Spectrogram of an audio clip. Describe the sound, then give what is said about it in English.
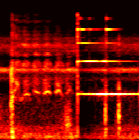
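A small kid's bell rings several times in quick succession, bright metallic dings with a lingering high ring, with no talking. “He's about to ring the bell. And then he bell. Rings a kid's bell.”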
